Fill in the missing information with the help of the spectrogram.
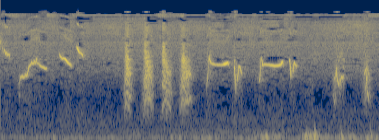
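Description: Oriental Magpie-Robin song: clear high whistled slurs broken by a quick run of harsh, buzzy rattling notes, then more sharp whistles, with faint low thumps behind.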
